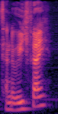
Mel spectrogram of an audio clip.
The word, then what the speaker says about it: Tenerife: kind of like tenerife the spanish pronunciation of tenerife is tenurife yeah well it's like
